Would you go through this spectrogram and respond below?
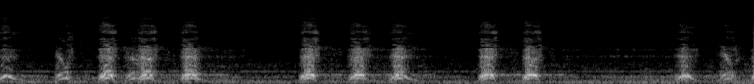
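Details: Tibetan Mastiff barking in short, sharp single woofs, sometimes in quick pairs or triplets, with irregular pauses of up to a second between bursts; a quiet, clean background.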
